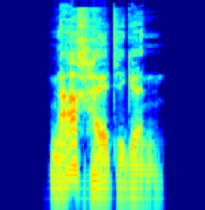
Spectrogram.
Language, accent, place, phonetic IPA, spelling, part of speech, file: German, Germany, Berlin, [ˈnaːxhaltɪɡn̩], nachhaltigen, adjective, De-nachhaltigen.ogg
- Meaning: inflection of nachhaltig: 1. strong genitive masculine/neuter singular 2. weak/mixed genitive/dative all-gender singular 3. strong/weak/mixed accusative masculine singular 4. strong dative plural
